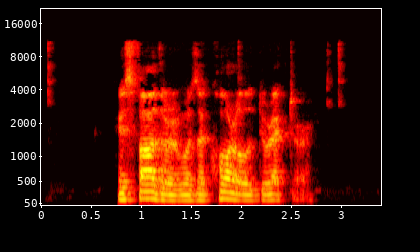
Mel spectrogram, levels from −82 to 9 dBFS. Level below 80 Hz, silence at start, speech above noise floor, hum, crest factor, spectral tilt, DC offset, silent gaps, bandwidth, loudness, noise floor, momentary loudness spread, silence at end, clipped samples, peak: -62 dBFS; 0.05 s; 54 dB; none; 20 dB; -4.5 dB/octave; under 0.1%; none; 11.5 kHz; -19 LUFS; -73 dBFS; 19 LU; 0.4 s; under 0.1%; -2 dBFS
